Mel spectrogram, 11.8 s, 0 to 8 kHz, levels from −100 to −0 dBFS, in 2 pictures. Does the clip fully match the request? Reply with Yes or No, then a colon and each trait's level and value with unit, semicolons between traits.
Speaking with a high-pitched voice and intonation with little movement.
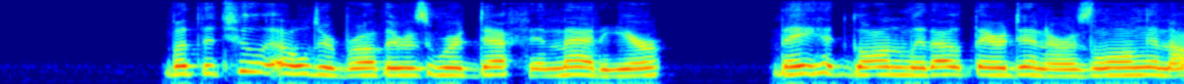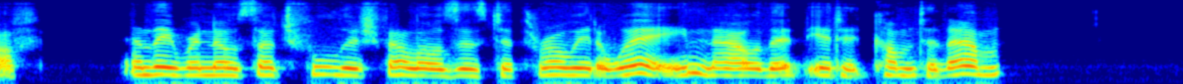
Yes: high, 225 Hz; narrow, 2.2 semitones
